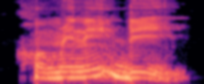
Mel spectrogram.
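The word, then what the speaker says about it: Hominidae: দেখো ফ্যামিলি লাস্টে কি ইচ্চারণ হয় না তো হোমেনি এটারও কিন্তু লাস্টে উচ্চারণটা হয় ই এর মত এভাবে মনে রাখতে ফ্যামিলি ফ্যামিলি হোমেনিডি ওকে তারপরে কিংডম তো সবাই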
